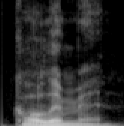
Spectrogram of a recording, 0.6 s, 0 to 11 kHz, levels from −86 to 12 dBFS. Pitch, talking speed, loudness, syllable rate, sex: 85 Hz, 290 wpm, -15 LUFS, 5.1 syllables/s, male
